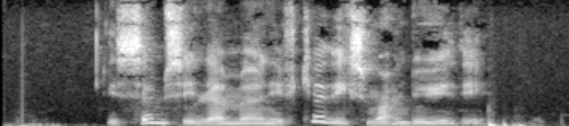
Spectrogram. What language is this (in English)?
Kabyle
